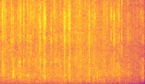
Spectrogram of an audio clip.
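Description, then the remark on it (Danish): Horse hooves clip-clop at a steady walking pace as a horse is ridden on Samsø, a series of crisp knocks over a constant background hiss with no voices. “og så kan I finde ud af, hvordan at I også kan komme til at prøve at ride en hest her på Samsø.”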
